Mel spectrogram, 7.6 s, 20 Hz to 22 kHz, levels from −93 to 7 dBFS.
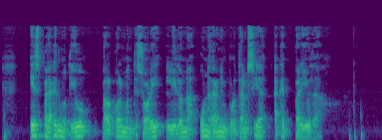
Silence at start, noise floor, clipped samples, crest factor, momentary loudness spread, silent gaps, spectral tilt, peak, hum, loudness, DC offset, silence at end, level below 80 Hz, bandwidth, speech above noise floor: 0.05 s; -57 dBFS; under 0.1%; 20 dB; 8 LU; none; -5 dB/octave; -8 dBFS; none; -28 LUFS; under 0.1%; 0.4 s; -50 dBFS; 11.5 kHz; 30 dB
